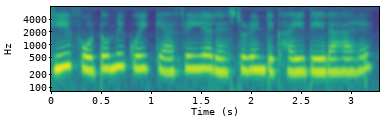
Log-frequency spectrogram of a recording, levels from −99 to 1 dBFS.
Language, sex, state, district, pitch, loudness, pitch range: Hindi, female, Arunachal Pradesh, Lower Dibang Valley, 260 Hz, -13 LUFS, 235-275 Hz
